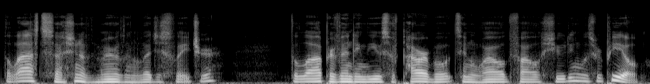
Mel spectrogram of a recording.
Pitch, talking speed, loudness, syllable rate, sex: 125 Hz, 205 wpm, -17 LUFS, 6.2 syllables/s, male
